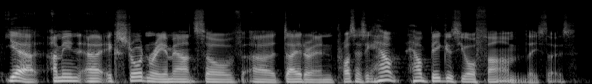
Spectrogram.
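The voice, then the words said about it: Australian accent. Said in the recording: “It's an Australian accent problem.”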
